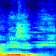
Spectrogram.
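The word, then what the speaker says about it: read: तो सीमा हैज फिर वब में हो गया पढ़ना रीड रीड का भी थ्री रीड ही होगा। रीड रेड रेड Seema has रेड a book. इसको हम लोग पढ़ेंगे रेड लेकिन स्पेलिंग वही सेम रहेगा। यानी सीमा किताब पढ़ चुकी है।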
